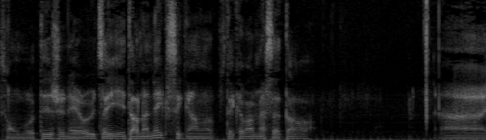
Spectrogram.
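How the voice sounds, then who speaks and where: The intonation is fairly even. A man delivers it at a fairly quick clip. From Quebec. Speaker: food review YouTuber. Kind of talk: casual food review monologue. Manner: hesitant, many fillers. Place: home room. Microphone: webcam.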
